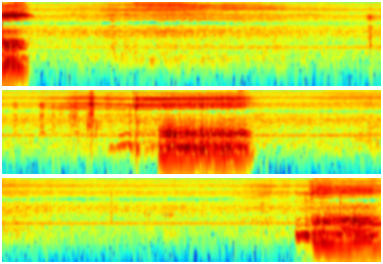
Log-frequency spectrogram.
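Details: Dog snoring while asleep: loud, rough, fluttering noise on breaths separated by quiet stretches of several seconds; snoring.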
